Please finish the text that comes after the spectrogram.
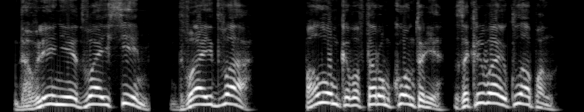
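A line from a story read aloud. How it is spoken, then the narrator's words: Engineer's shout. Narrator (Russian): крикнул инженер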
